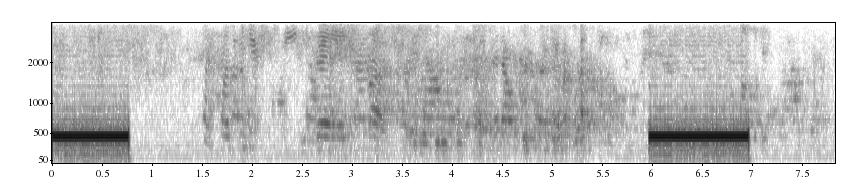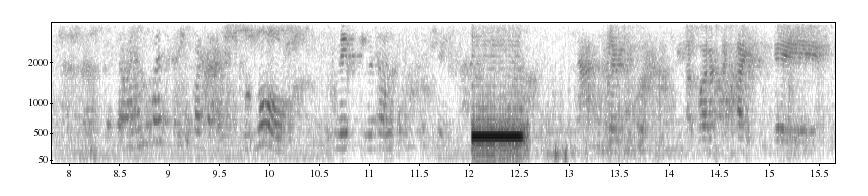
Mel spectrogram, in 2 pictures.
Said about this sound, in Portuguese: Alô? Alô? O número está ocupado.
